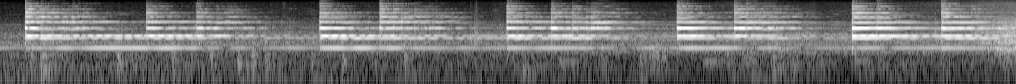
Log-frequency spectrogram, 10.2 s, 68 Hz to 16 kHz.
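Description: The bell of Sandy River & Rangeley Lakes No. 6, a two-foot gauge steam locomotive, ringing as the train moves. It gives about fifteen strokes at an uneven pace, each one ringing on and fading before the next.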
